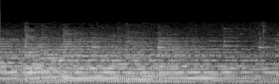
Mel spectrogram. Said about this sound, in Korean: 오랜만에 아파트 초인종을 누른다.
